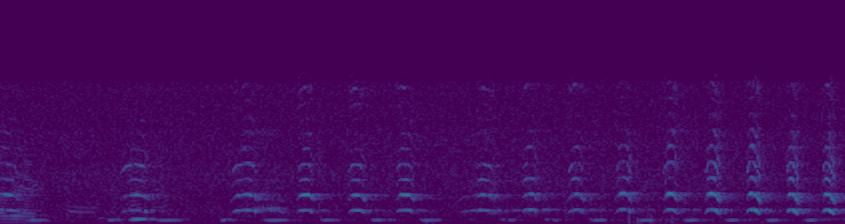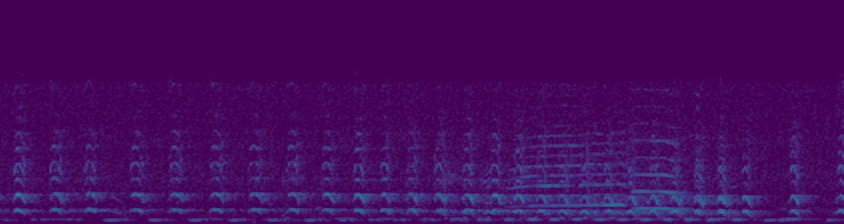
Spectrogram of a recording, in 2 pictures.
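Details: A siamang in a zoo, putting on a show, gives a long run of loud, hooting calls that speed up and climb in pitch.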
